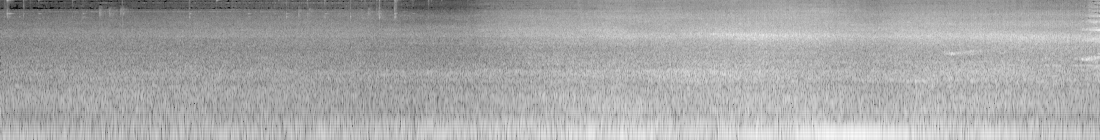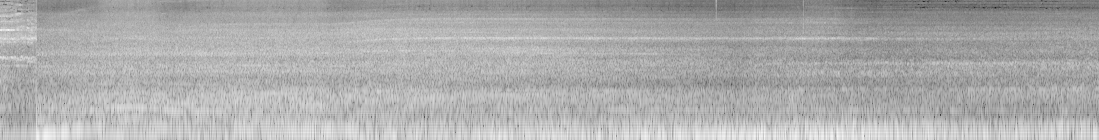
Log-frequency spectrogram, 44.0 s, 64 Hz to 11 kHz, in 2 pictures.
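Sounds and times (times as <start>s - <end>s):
train engine and wheel rumble: 0.0s - 43.9s
high wheel squeals: 18.8s - 22.8s.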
